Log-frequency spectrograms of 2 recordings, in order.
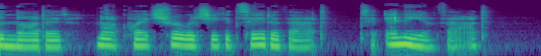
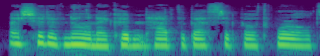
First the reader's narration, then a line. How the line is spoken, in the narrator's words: said calmly, smile fading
